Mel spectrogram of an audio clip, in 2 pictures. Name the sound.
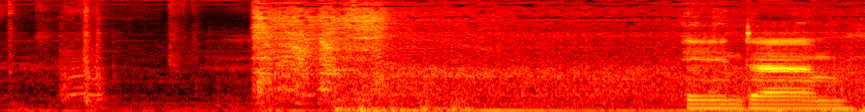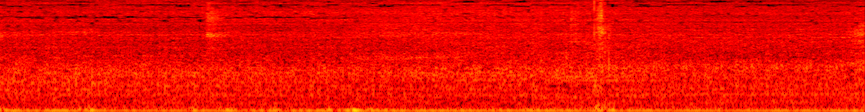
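Range Rover Evoque engine starting and idling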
